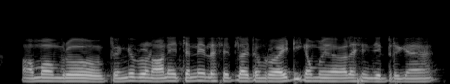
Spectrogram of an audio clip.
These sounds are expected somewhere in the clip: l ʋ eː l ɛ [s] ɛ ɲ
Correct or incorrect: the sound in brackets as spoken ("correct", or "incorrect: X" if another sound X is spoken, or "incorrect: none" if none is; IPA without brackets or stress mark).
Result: correct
